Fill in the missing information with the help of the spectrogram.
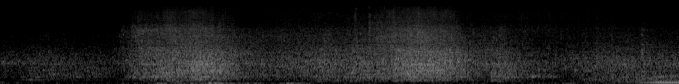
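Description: Ocean surf washing in and out in slow swells, heard within an ambient instrumental track. A low sustained note comes in near the end.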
